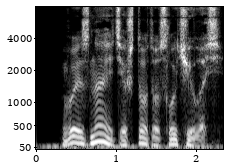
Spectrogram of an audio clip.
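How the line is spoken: Weary. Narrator (Russian): устало сказал Дмитрий

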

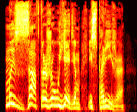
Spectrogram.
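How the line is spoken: Desperate shout. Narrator (Russian): закричала госпожа Шарбанель в порыве отчаяния

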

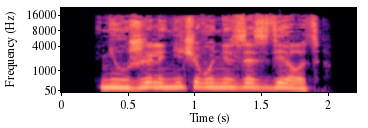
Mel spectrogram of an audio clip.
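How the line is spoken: Desperate exclamation. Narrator (Russian): в отчаянии воскликнула Лея

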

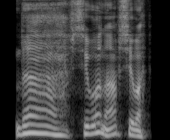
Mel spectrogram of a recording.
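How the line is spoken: Exclamation. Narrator (Russian): воскликнул Мишель Ардан

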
